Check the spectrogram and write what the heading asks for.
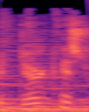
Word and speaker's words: Durkis: Sarah Durkis, Rhymes with Circus, Kelly Cameron, Wayne Pedersen, Janet Selvig, Claire Adams.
